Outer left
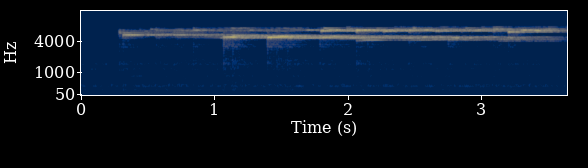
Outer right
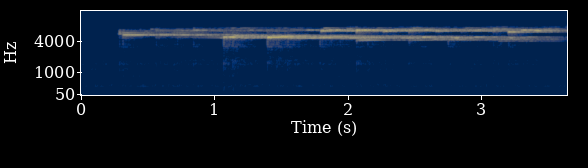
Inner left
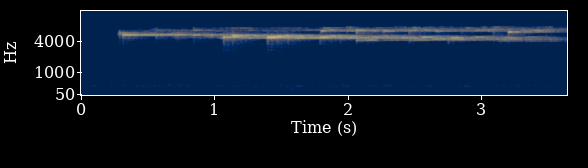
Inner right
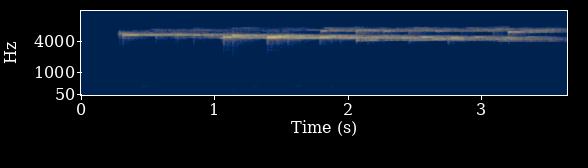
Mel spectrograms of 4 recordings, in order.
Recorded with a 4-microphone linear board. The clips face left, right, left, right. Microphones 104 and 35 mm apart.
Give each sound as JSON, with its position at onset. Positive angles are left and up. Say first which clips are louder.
{"t": 0.3, "sound": "a chime", "louder": "outer right 3 dB, inner left 1 dB", "side_deg": -20, "distance_m": 0.5}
